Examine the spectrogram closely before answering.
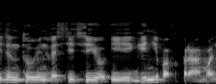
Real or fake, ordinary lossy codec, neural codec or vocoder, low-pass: real; MP3, 32 kbps; none; 7.2 kHz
